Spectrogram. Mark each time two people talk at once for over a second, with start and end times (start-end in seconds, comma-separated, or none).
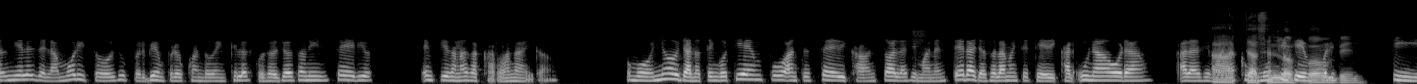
12.1-13.4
